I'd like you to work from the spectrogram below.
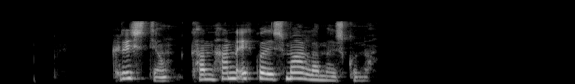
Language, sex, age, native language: Icelandic, female, 40-49, Icelandic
